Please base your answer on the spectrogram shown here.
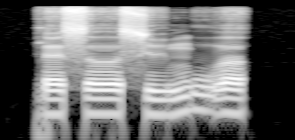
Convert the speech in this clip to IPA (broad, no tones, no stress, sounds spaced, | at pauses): ɾ ɛ s əː s y m u ɐ̯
